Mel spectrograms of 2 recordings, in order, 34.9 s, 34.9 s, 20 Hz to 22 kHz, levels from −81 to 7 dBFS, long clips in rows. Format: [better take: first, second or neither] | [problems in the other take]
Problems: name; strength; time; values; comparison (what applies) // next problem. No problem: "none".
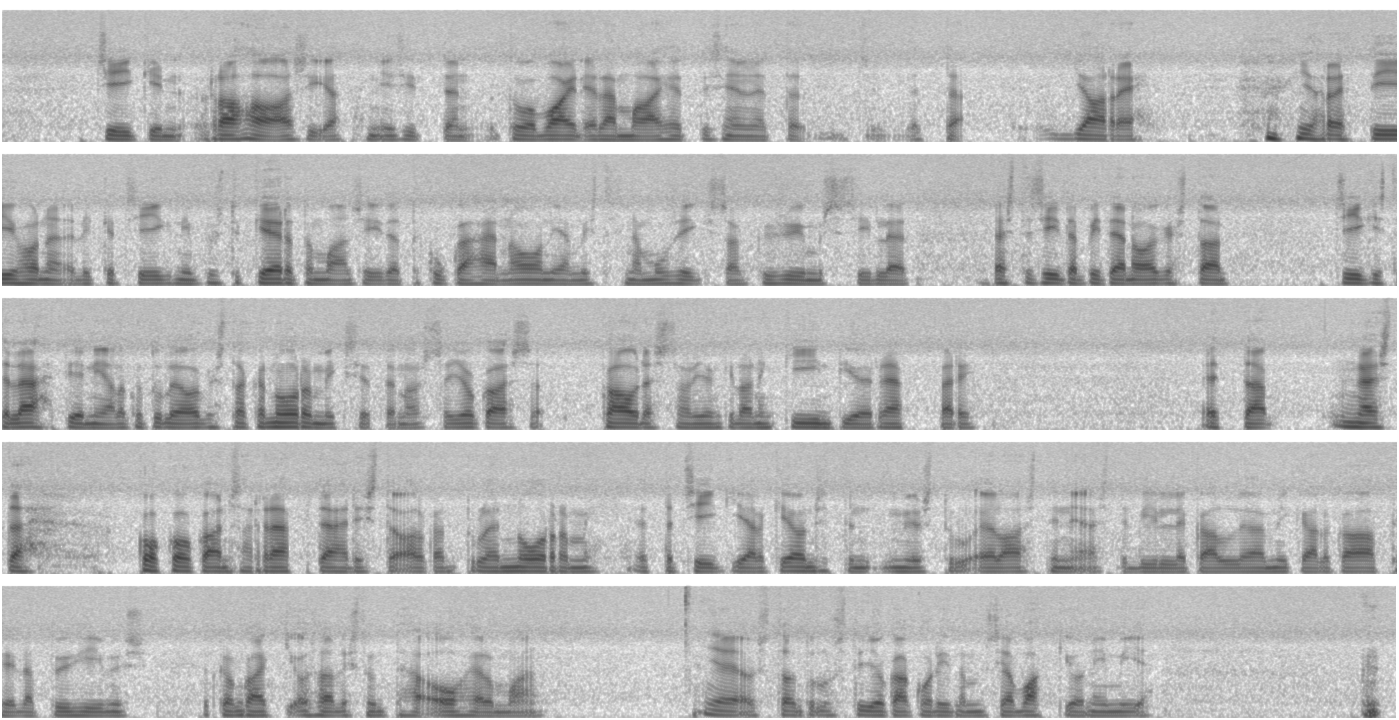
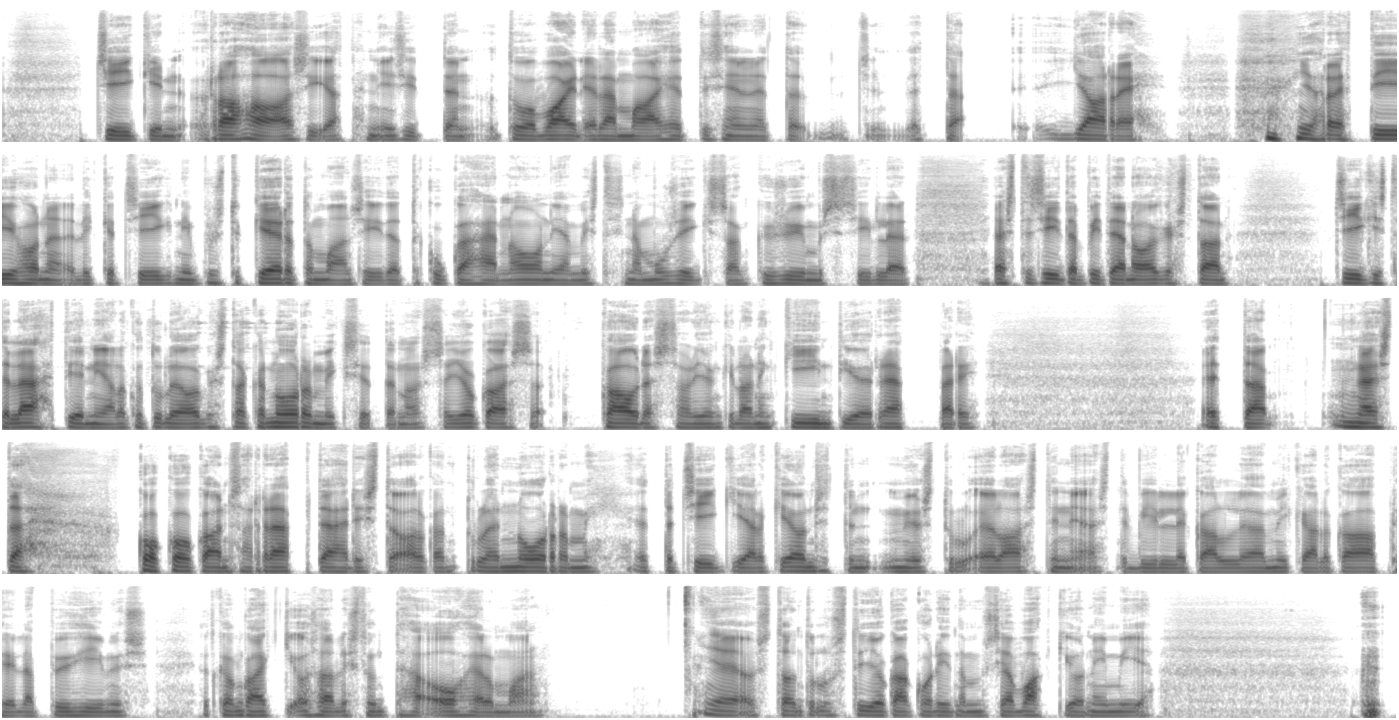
second | hiss; loud; throughout; 9 dB below the speech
